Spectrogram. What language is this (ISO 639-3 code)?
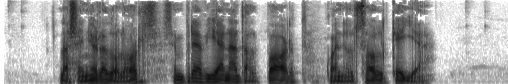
cat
